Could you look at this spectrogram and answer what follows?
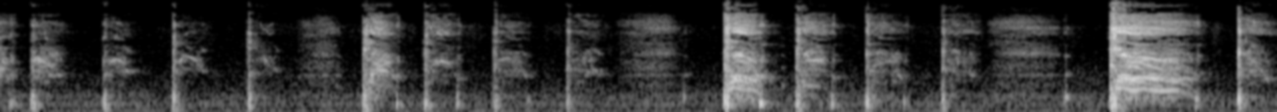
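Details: Adult with allergy or smoking cough: repeated harsh coughs in short bursts, a persistent irritative smoker's cough.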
